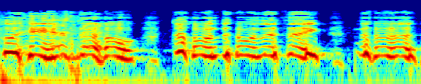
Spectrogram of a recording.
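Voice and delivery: mock fake-crying voice. Imitating the other speaker's fake crying plea: imitating someone's fake crying plea. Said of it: "you went like".

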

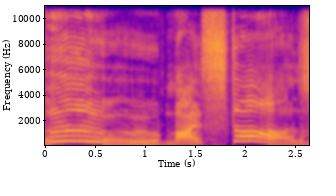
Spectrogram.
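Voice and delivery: put-on very high, loud, old-timey camp gasp. Mocking the Quaker Oats man as old-timey: foppish Quaker Oats man voice. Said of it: "he's all very like".

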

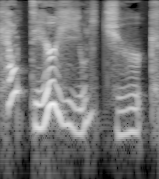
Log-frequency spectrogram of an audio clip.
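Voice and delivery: appalled reaction voice. Retelling own reaction to a rude shout: imitating own appalled reaction. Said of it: "I was, like, really appalled".

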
